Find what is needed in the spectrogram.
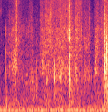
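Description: Faint rustle of paper pages of a handmade junk journal being turned by hand, with a few light ticks, the clearest about one and a half seconds in.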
